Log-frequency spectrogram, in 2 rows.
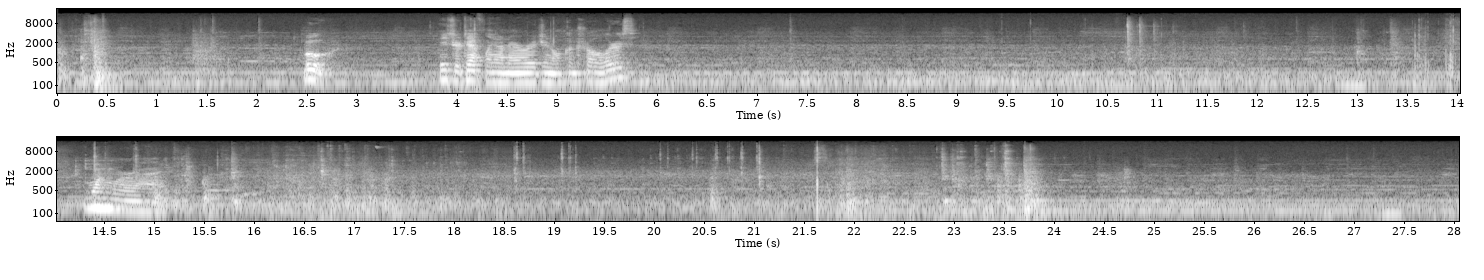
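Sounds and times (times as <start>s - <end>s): elevator hum: 0.0s - 28.0s.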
